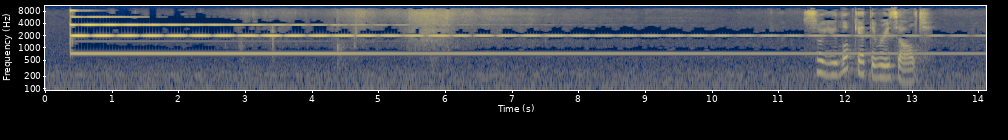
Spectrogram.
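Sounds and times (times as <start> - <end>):
single meditation bell struck to end a meditation: 0.4 - 14.1
speech: 11.4 - 13.3.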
